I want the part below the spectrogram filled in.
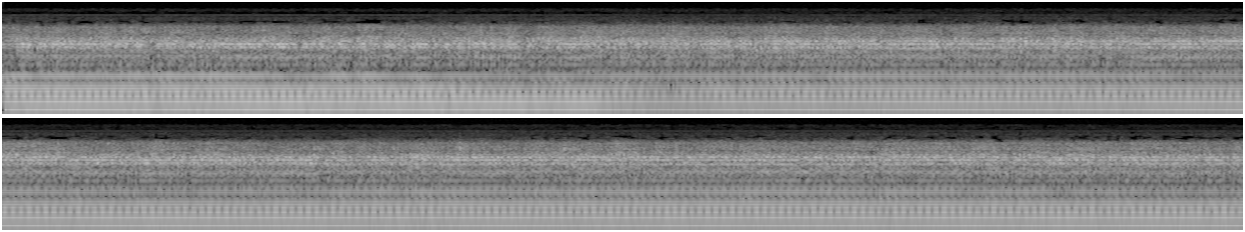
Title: Anyone know why the shower is making that noise????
